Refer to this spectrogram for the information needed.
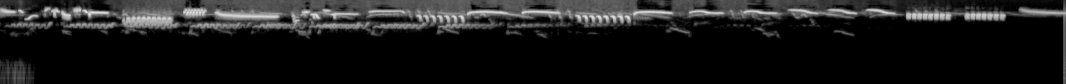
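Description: A skylark sings a long, unbroken stream of rapid trills, warbles and buzzy chirps, bright and high-pitched, continuing for the whole stretch with no voices or other sounds.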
